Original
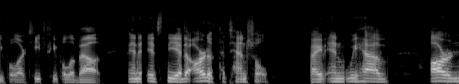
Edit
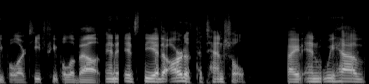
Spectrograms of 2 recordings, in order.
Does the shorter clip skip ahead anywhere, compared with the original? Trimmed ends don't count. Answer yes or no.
yes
